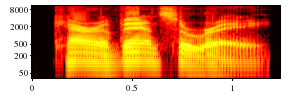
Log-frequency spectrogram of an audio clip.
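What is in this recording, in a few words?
"caravanserai", American English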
